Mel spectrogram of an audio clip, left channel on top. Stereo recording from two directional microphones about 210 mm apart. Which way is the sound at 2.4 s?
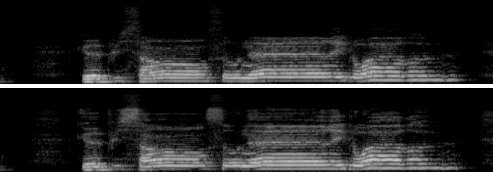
40° right (ahead or behind).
